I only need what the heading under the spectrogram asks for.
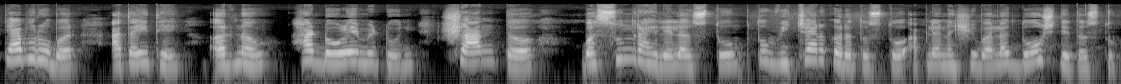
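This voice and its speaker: A woman telling an episode recap as a story, in steady, descriptive narration. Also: high voice, normal speed.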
